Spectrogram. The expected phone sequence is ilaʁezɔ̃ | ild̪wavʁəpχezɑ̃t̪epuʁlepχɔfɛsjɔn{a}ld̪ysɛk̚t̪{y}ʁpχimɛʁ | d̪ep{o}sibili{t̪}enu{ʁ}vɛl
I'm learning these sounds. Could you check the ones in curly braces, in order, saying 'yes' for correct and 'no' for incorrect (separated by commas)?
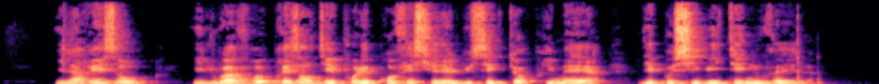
no, no, no, yes, no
